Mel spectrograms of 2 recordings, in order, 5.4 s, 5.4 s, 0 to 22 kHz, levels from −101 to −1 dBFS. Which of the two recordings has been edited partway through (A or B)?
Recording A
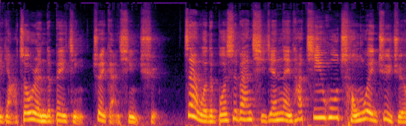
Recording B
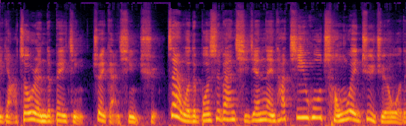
B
